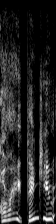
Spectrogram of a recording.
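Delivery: very high, super peppy delivery. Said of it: "and super peppy".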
